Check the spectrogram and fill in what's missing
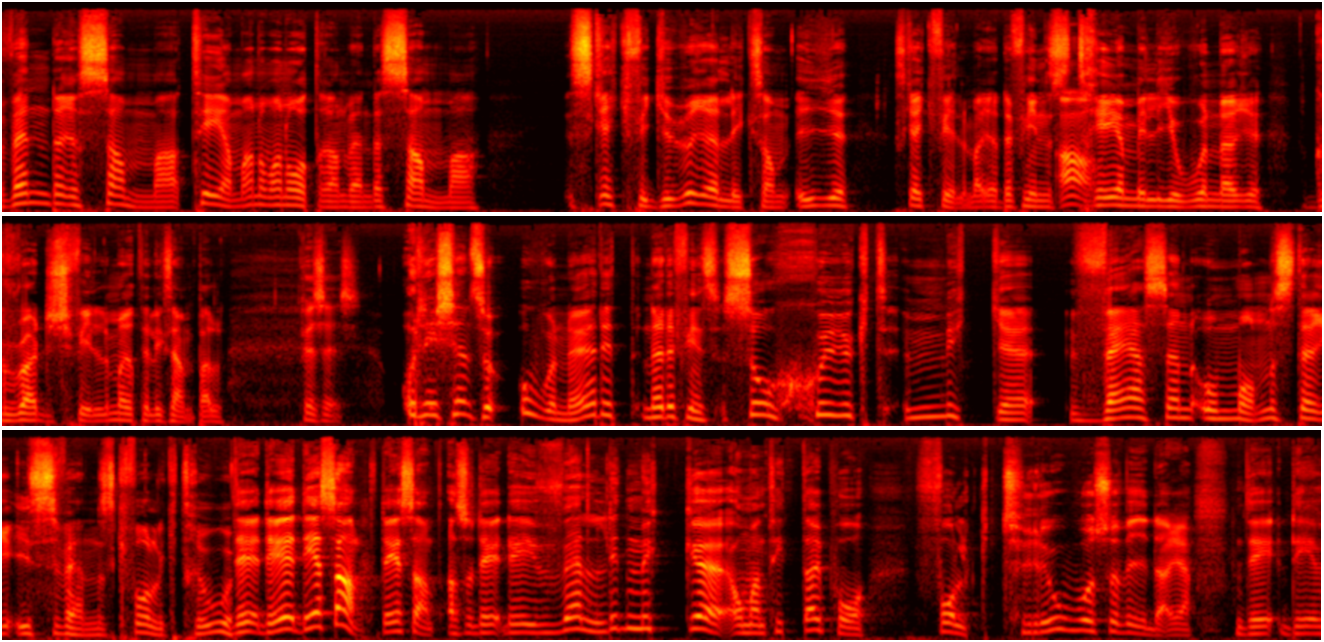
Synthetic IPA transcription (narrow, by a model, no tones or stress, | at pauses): vɛnd̪əɾsamːat̪ʰeːmanɔmːanoːt̪əɾanvɛnd̪əʂamːa | skɾɛkːfɪɡʉ̟ːɾəɾɭɪksɔmɪ | skɾɛkːfɪlmə̰ɾd̪ɛfɪnst̪ʰɾeːmɪlɪuːnəɾ | ɡɾad̪ʃfɪlməɾʈ̪ʰɪlɛksɛmpəl | pɾɛsiːs | ʔɔd̪ɛɕɛnssɔuːnøːd̪ɪt̪næɖɛfɪnsːɔɧʉ̟ːkt̪mʏkːə | vɛːsənɔmɔnst̪əɾɪsvɛnskfɔlkt̪ʰɾuːd̪ɛd̪ɛd̪ɛæʂant̪d̪ɛæʂant̪ʰals̬ɔd̪ɛd̪ɛːɾjɵvɛld̪ɪt̪mʏkːəɔmːant̪ʰɪt̪ːaɾpʰɔfɔlkt̪ʰɾuːɔsɔviːd̪a̰ɾəd̪ɛd̪ɛ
